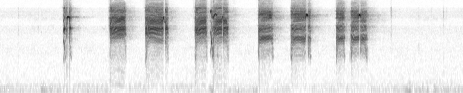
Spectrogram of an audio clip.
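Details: Caged Black francolin under test calling in harsh, grating bursts, short grouped notes at a quick irregular pace, some doubled, over faint low background hum.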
